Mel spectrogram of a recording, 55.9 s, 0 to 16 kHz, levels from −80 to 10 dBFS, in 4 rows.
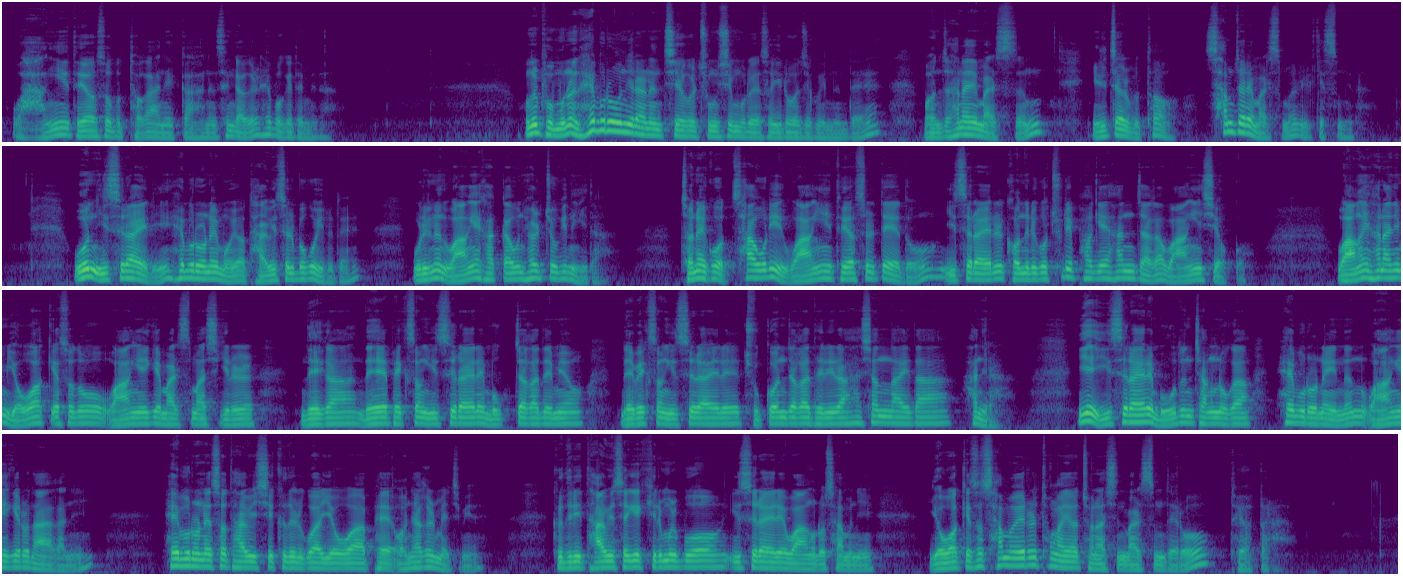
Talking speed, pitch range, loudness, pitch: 315 characters per minute, 100-130 Hz, -24 LUFS, 120 Hz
